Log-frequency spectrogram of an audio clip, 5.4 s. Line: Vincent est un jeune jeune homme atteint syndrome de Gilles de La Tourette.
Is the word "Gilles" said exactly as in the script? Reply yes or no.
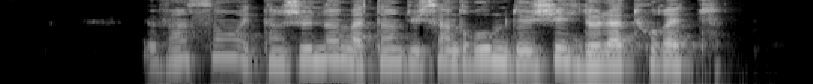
yes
